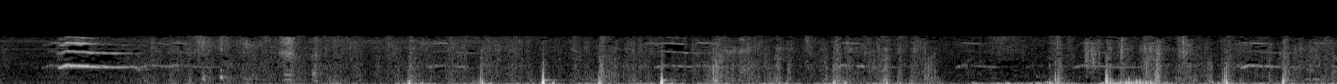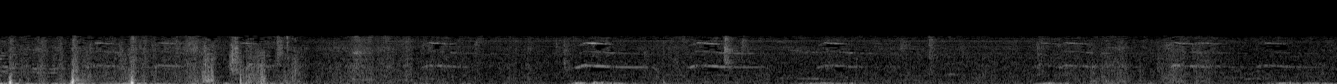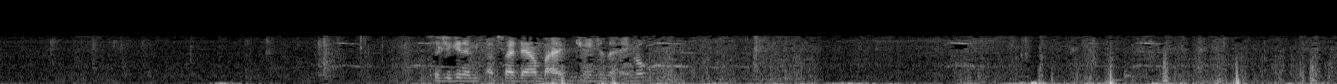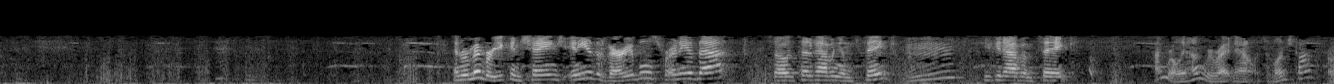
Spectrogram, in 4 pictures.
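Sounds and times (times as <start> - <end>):
cat meowing with short plaintive cries: 0.4 - 2.0, 4.1 - 16.2, 17.6 - 18.1, 19.1 - 22.1, 23.8 - 26.6, 32.6 - 34.8, 36.1 - 39.2, 40.8 - 42.4, 43.4 - 44.6, 51.3 - 51.9, 53.1 - 53.4
speech: 31.1 - 33.7, 44.9 - 49.3, 50.0 - 50.9, 51.8 - 53.4.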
